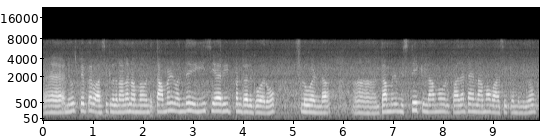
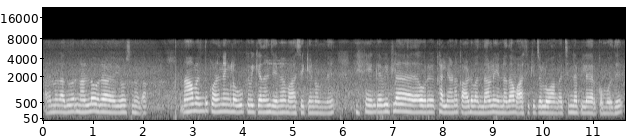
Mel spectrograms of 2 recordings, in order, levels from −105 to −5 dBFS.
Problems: constant background noise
